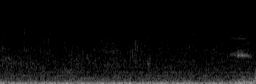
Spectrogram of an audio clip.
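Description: A boatman's boat is steered toward a jungle landing, with soft continuous water sloshing and lapping at moderate distance and no voices.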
